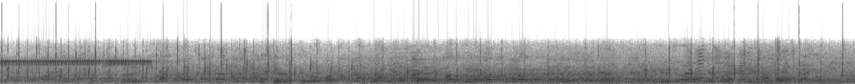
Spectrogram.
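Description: A crowd talks and calls out in a large echoing hall.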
